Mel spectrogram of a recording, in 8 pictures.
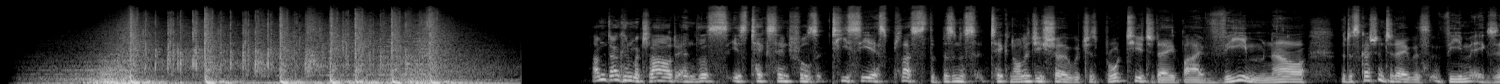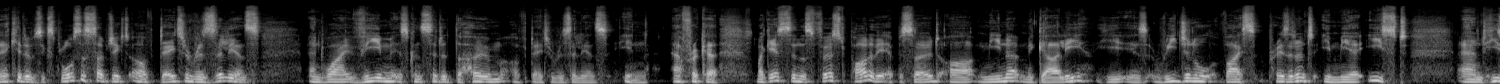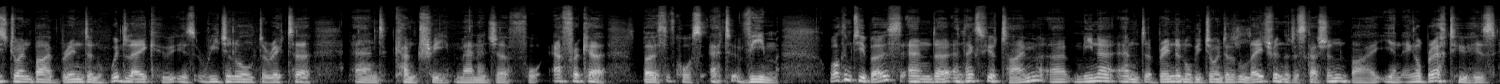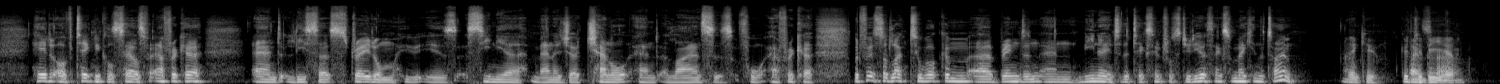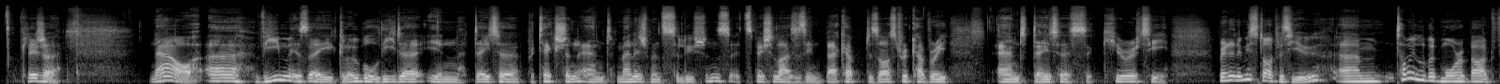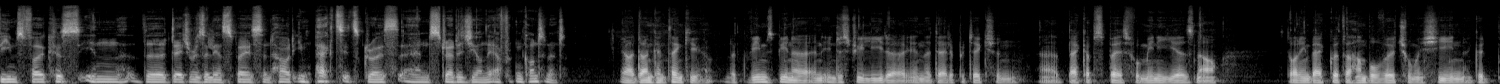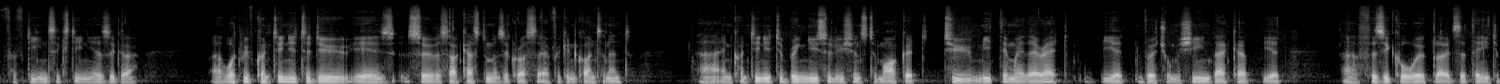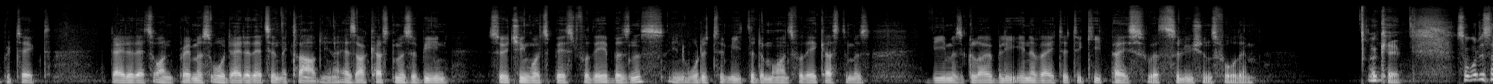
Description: TechCentral's TCS+ is a business technology show that brings you interviews with leaders in South Africa's technology industry - and further afield. It showcases the latest products and services available to businesses large and small.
